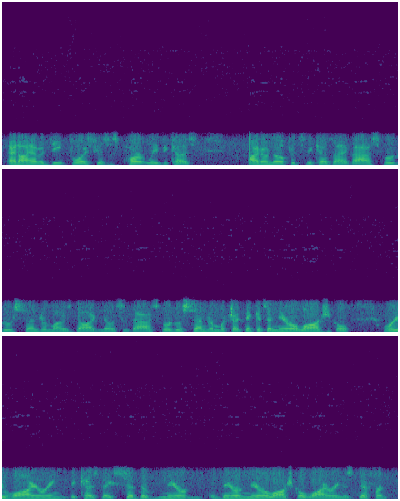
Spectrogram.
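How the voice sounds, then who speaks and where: A man rambling through a casual self-introduction on a group video call, halting often and restarting his sentences. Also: high voice, little pitch movement. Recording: tinny lo-fi call audio with hiss.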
